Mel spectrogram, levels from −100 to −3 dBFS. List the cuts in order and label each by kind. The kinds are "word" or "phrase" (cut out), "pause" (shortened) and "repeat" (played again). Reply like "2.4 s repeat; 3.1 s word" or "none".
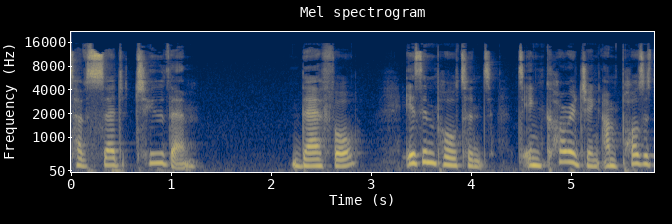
3.3 s word; 4.5 s word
